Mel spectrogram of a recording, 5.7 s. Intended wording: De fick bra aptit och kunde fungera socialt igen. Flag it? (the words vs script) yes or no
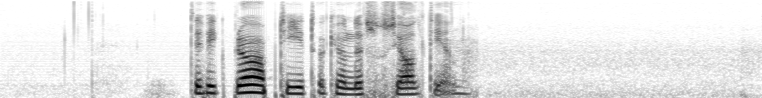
yes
